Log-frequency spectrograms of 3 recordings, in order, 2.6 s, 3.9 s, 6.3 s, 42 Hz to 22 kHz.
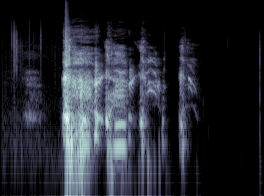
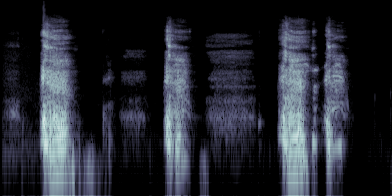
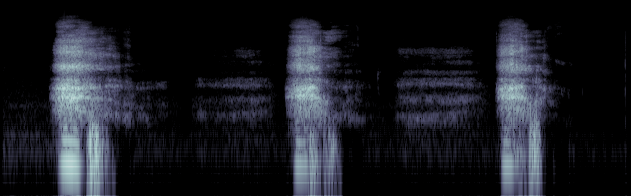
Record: {
  "cough_length": "2.6 s",
  "cough_amplitude": 32768,
  "cough_signal_mean_std_ratio": 0.34,
  "three_cough_length": "3.9 s",
  "three_cough_amplitude": 32556,
  "three_cough_signal_mean_std_ratio": 0.36,
  "exhalation_length": "6.3 s",
  "exhalation_amplitude": 30591,
  "exhalation_signal_mean_std_ratio": 0.33,
  "survey_phase": "beta (2021-08-13 to 2022-03-07)",
  "age": "18-44",
  "gender": "Male",
  "wearing_mask": "No",
  "symptom_cough_any": true,
  "symptom_new_continuous_cough": true,
  "symptom_runny_or_blocked_nose": true,
  "symptom_sore_throat": true,
  "symptom_fever_high_temperature": true,
  "symptom_onset": "2 days",
  "smoker_status": "Never smoked",
  "respiratory_condition_asthma": false,
  "respiratory_condition_other": false,
  "recruitment_source": "Test and Trace",
  "submission_delay": "1 day",
  "covid_test_result": "Positive",
  "covid_test_method": "ePCR"
}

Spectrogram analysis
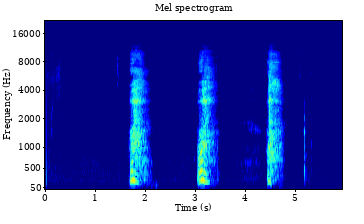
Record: {
  "exhalation_length": "5.9 s",
  "exhalation_amplitude": 12850,
  "exhalation_signal_mean_std_ratio": 0.27,
  "survey_phase": "beta (2021-08-13 to 2022-03-07)",
  "age": "65+",
  "gender": "Female",
  "wearing_mask": "No",
  "symptom_none": true,
  "smoker_status": "Never smoked",
  "respiratory_condition_asthma": false,
  "respiratory_condition_other": false,
  "recruitment_source": "REACT",
  "submission_delay": "4 days",
  "covid_test_result": "Negative",
  "covid_test_method": "RT-qPCR",
  "influenza_a_test_result": "Negative",
  "influenza_b_test_result": "Negative"
}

